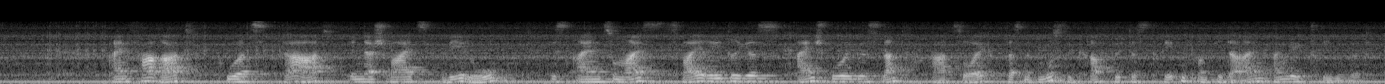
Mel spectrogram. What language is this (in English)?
German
